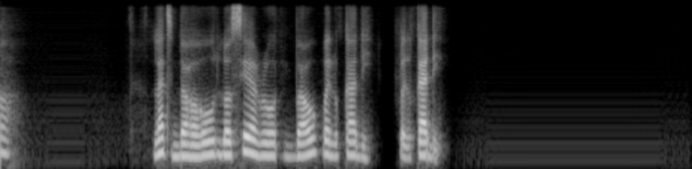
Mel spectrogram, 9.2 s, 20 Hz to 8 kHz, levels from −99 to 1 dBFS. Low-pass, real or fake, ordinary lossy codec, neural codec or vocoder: 7.2 kHz; fake; none; codec, 16 kHz, about 1 kbps, DyCAST, with the encoder's durations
